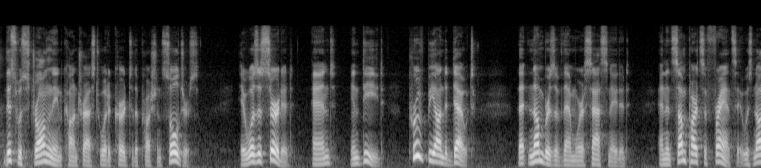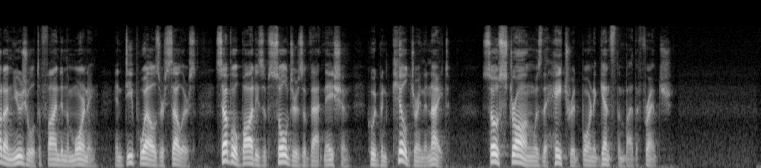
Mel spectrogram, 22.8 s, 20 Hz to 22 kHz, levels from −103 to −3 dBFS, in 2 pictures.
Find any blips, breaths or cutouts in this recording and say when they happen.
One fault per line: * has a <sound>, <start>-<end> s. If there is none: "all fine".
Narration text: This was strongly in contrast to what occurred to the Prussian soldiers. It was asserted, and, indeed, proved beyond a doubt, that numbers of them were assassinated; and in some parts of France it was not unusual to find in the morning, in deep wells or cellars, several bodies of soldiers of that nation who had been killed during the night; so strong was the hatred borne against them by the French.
all fine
